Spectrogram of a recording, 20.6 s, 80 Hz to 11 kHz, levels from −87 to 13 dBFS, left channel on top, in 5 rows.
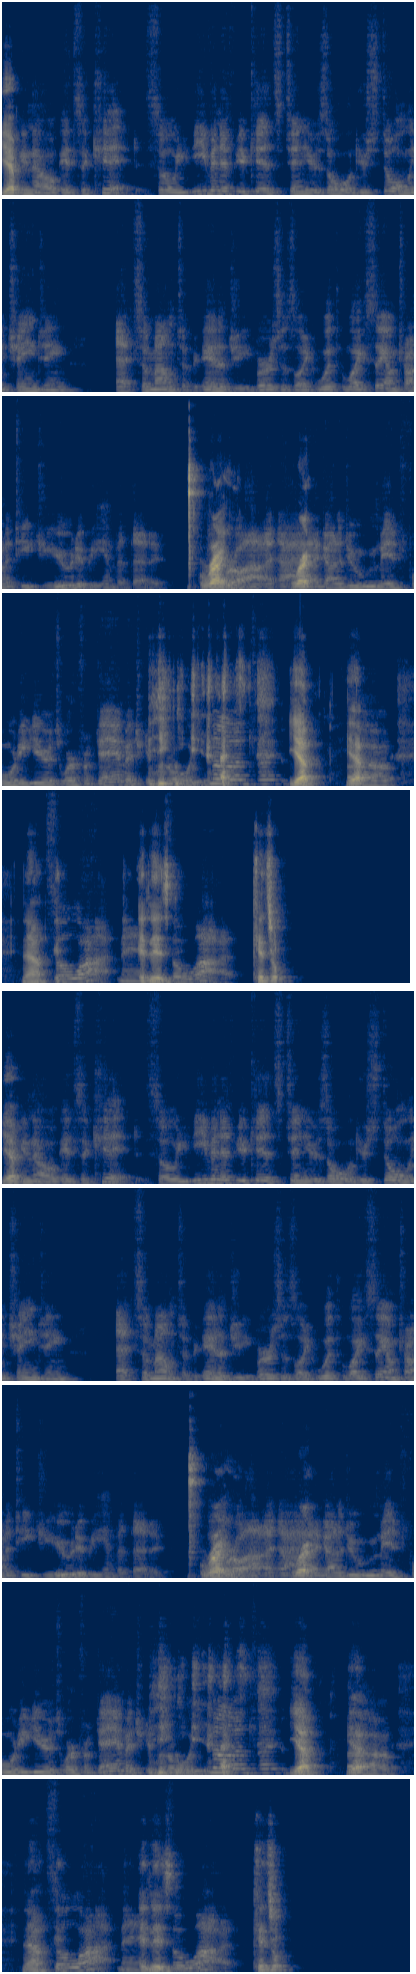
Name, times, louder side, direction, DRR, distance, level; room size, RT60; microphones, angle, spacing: voice 1, 0.2-4.8 5.3-9.8 10.3-15.3 15.8-16.2 16.7-18.8, left 1 dB, 15° left, 0.8 m, -43 dB
voice 2, 10.2-10.5 11.1-11.3 13.8-14.0 15.2-15.4 15.8-16.0 16.7-16.9 17.9-18.2 19.0-19.2, left 6 dB, 60° left, 0.5 m, -26 dB
3.4 x 2.2 x 2.4 m
head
